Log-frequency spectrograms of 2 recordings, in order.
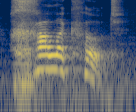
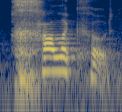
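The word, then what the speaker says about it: חלקות: after smooth things and just listen now to my pronunciation which isn't going to be perfect but I think it'll help kalla coat let me say it again Kollek coat kalach is slippery or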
